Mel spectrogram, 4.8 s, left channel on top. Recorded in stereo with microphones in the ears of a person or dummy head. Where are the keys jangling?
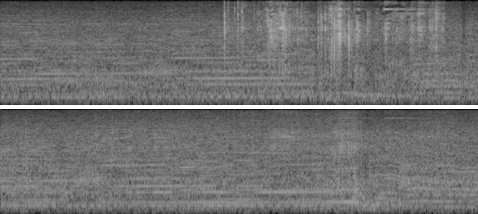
60° left (ahead or behind), 1.2 m.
